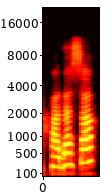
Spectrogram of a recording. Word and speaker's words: Hadasa: And the next in line, I'm really sorry if I mispronounce your name, Hadasa. Yeah, you pronounced it correctly.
